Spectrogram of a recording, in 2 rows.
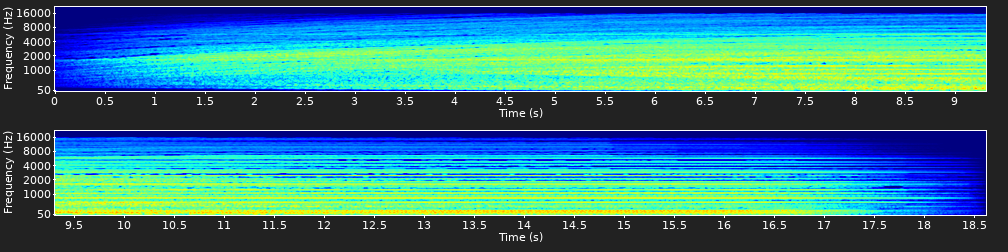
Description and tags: HTX sound II
The 100% genuine and original HTX sound in stereo :P
3 merged samples featuring 21 group-panned notes with portamento and plenty dialed up effets like chorus, delay and reverb, everything except external panning, digial DC-filtering and volumeramps are comming straight out of the Novation X-station.
Rumor has it that the core of the original THX-sound actually was programmed in Csound in case you want to recreate the original. A google search will give you the right pointer.
Fixed high-pass version without the DC and normalized. Individually packed for freshness.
